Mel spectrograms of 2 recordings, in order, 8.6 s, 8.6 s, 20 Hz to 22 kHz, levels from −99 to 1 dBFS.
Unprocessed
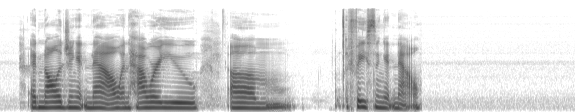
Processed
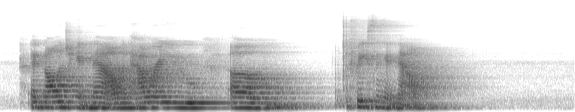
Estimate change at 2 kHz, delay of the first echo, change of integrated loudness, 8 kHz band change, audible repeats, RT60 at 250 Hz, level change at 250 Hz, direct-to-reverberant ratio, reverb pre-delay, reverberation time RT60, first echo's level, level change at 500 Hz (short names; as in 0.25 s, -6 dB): +1.5 dB, 45 ms, +2.0 dB, under -20 dB, 2, 1.6 s, +2.0 dB, -0.5 dB, 16 ms, 1.6 s, -5.5 dB, +2.5 dB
